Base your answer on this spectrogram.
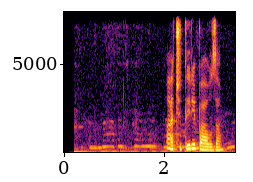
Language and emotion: Russian, neutral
